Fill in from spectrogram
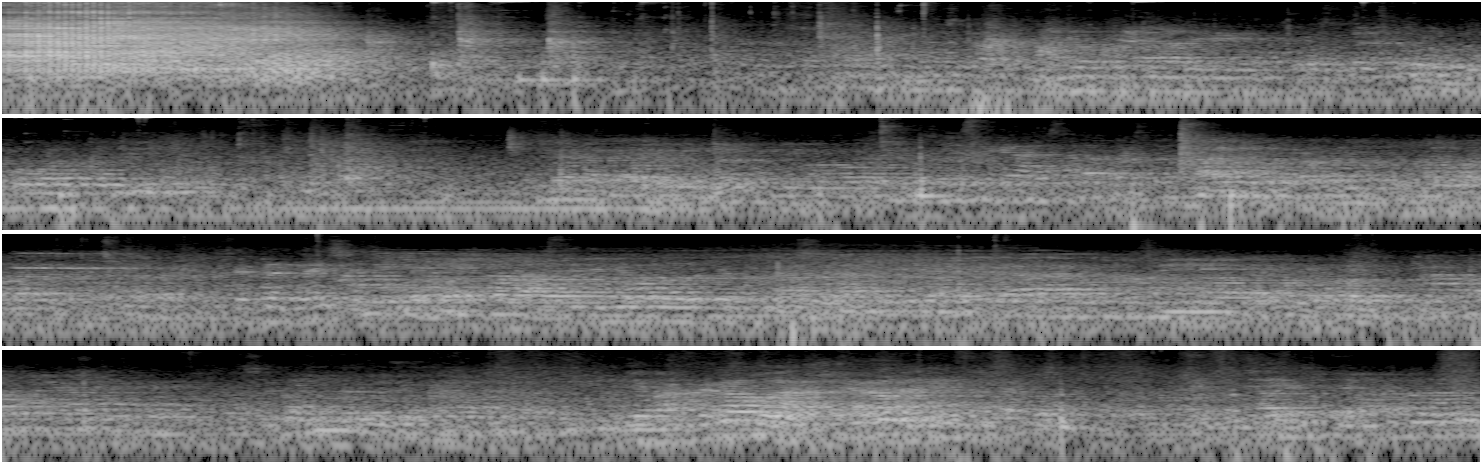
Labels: does a door open?
yes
